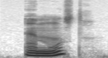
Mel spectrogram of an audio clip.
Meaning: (noun) 1. monster 2. hideous person, fiend; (adjective) enormous
- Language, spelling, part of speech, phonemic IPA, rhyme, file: French, monstre, noun / adjective, /mɔ̃stʁ/, -ɔ̃stʁ, Fr-monstre.ogg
